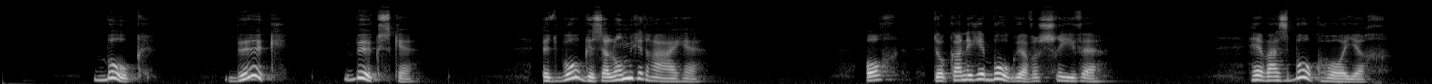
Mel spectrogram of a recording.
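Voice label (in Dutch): "boek" Limburgish dialect word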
